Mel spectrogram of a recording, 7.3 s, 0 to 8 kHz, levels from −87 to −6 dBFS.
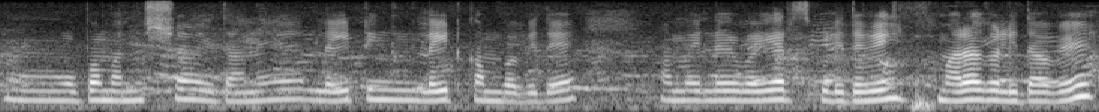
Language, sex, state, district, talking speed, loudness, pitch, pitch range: Kannada, female, Karnataka, Mysore, 115 wpm, -19 LUFS, 220 Hz, 210-230 Hz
